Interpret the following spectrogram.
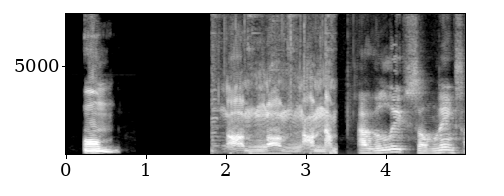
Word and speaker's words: Om: It's pronounced Om. Om.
